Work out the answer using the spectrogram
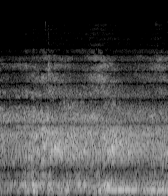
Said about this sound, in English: Lots of vehicles out. Lots of cars. I'm glad I'm not driving any of them.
